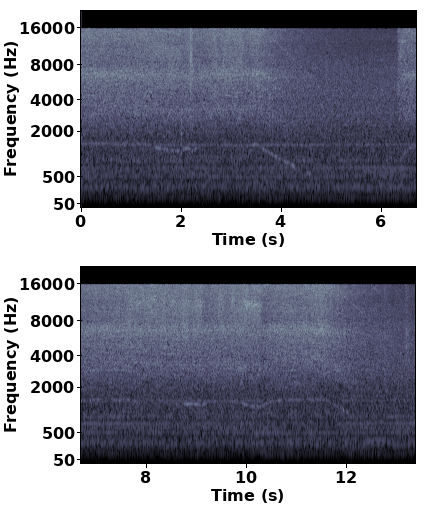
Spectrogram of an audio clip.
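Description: Steady machine whir: a hum at several pitches under a hiss. The hiss drops out for a couple of seconds in the middle and eases off near the end.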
